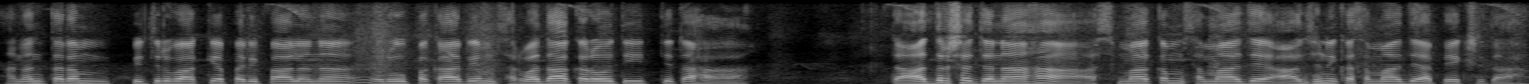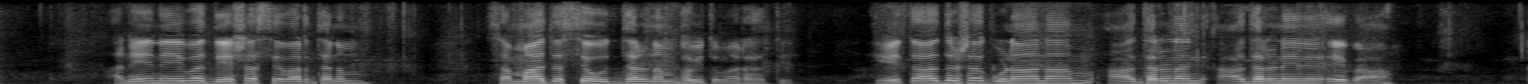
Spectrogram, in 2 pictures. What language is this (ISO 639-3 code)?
san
